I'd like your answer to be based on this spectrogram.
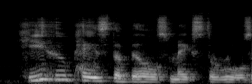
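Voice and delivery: ordinary talk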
